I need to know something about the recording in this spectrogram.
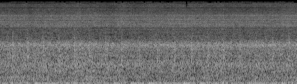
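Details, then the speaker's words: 1973 Corvette 454 big block with rebuilt carb, revived after sitting since the 1980s; lumpy idle with light ticking, cylinder 8 still missing while hoses are pinched for vacuum leaks. Owner suspects a worn engine or valves, not the distributor cap. "i don't think a new distributor cap will fix this it might be that the engine's just worn out i mean it might be you know the valves"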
